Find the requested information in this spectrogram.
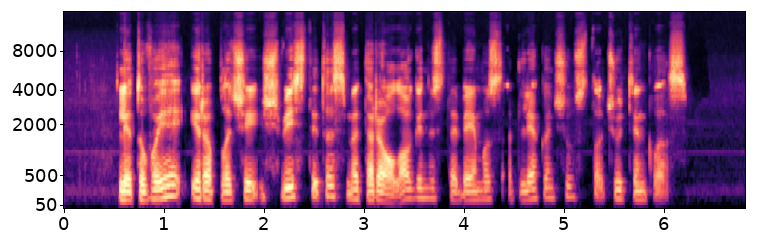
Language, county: Lithuanian, Marijampolė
